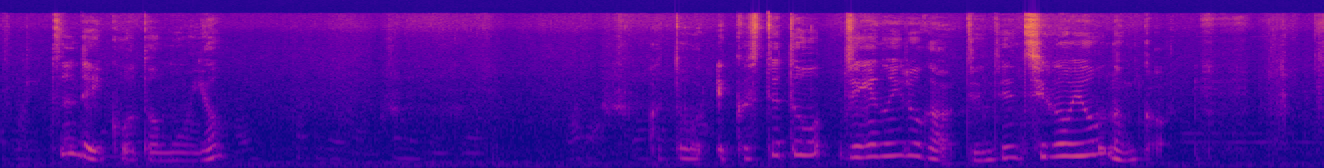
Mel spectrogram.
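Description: A young woman talks close by, in a lively way.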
